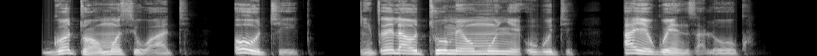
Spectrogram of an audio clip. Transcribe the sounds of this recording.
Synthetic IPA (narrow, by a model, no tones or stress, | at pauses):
ɣɔd̥ʱwaumosiwaːtʰi̥ | owutʰiːǃwḁ | ŋiǀɛlautʰumɛomuɲɛʔuɣutʰi | ajɛɣwɛnd͡zʱa̰lɔːkʰɔ̥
